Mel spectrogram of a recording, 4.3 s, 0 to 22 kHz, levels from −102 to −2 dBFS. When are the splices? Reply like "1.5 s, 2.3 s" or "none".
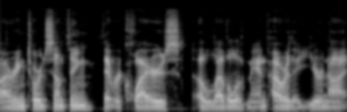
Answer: none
